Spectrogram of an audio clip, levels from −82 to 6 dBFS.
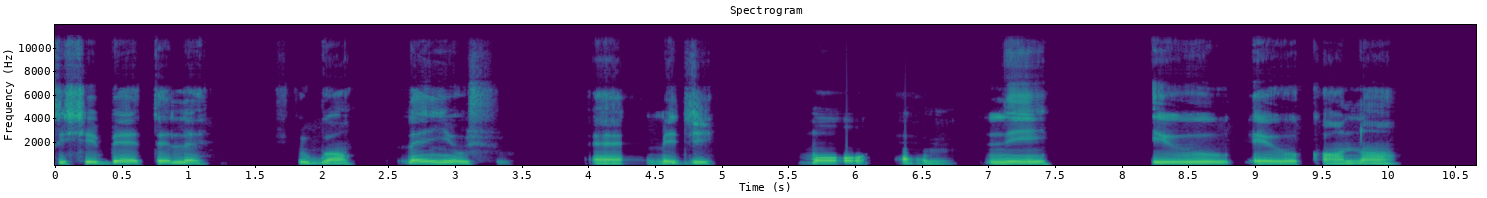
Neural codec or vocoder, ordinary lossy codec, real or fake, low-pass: none; none; real; 10.8 kHz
